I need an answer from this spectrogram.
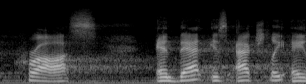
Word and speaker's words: cras: scroll that says C-R-A-S, which we would pronounce sort of as cross, and that is actually a Latin term for tomorrow.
